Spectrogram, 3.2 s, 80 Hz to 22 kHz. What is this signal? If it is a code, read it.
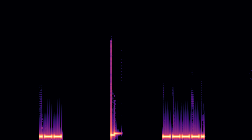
Morse code, heard as a keyed tone, about 40 wpm, 700 Hz. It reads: W 9
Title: Single Letter-Number - Rapid-Fire 40wpm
